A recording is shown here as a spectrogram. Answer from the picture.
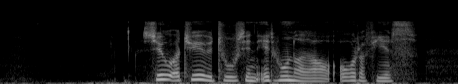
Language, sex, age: Danish, female, 32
